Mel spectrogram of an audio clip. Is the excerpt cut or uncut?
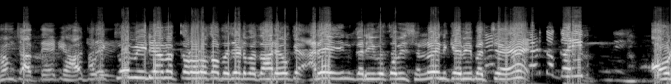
cut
